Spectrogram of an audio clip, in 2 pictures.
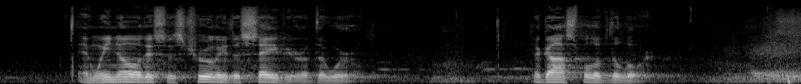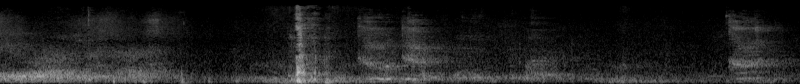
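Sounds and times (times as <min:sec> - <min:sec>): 
speech: 0:00.8 - 0:03.8, 0:05.3 - 0:06.6
faint shuffling: 0:03.7 - 0:05.7, 0:07.0 - 0:15.2
single sharp cough: 0:10.9 - 0:12.6.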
